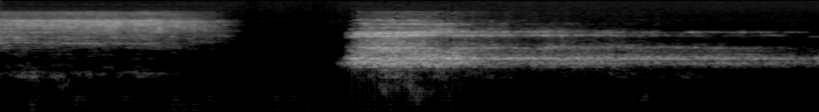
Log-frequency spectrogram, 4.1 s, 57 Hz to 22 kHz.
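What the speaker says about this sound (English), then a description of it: "Let's take 3 breaths here" Slow, deep breathing in a yoga child's pose: one long airy exhale trails off, a brief pause follows, then a fuller breath rushes in close to the microphone and holds steady.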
